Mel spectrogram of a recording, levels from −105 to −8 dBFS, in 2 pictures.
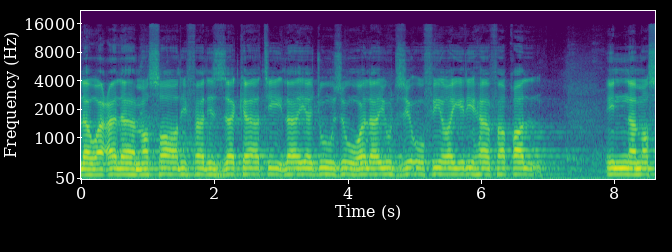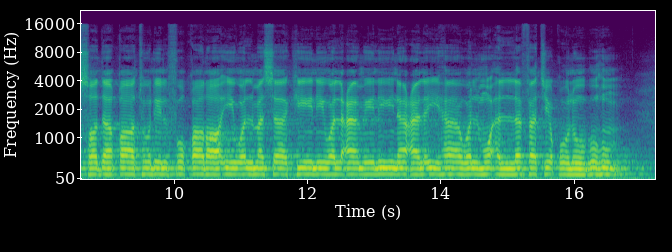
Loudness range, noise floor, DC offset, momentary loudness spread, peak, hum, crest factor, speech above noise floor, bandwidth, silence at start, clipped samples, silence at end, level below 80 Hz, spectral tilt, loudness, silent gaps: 1 LU; -40 dBFS; under 0.1%; 5 LU; -6 dBFS; none; 14 dB; 20 dB; 9 kHz; 0 s; under 0.1%; 0.05 s; -46 dBFS; -7.5 dB/octave; -21 LUFS; none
